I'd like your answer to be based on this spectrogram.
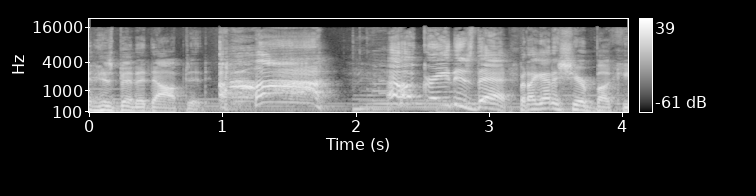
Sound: Rocky exclaiming

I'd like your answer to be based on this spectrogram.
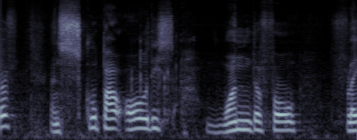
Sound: water gurgles softly

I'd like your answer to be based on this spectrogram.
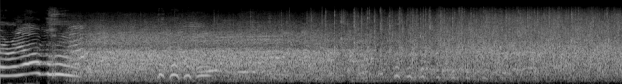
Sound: audience laughing and applauding

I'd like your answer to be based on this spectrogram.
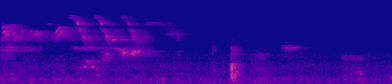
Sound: gentle birdsong

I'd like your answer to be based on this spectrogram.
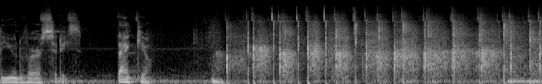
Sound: panel applauds

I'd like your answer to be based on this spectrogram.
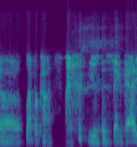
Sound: laughing

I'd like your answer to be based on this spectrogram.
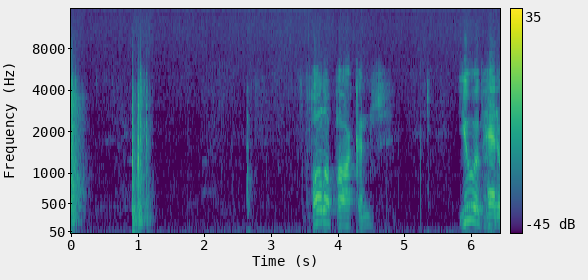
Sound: bangs gavel

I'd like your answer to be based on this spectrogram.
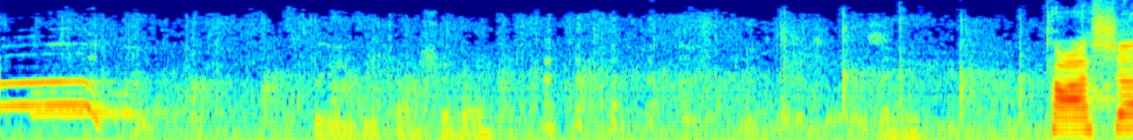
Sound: applause

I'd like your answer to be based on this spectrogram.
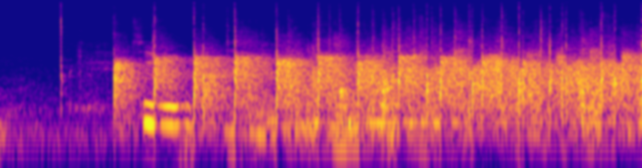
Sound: clapping

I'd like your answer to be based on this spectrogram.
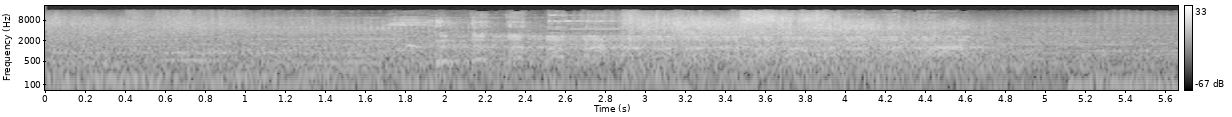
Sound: laughing

